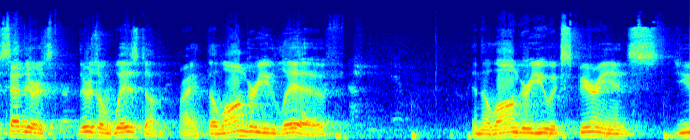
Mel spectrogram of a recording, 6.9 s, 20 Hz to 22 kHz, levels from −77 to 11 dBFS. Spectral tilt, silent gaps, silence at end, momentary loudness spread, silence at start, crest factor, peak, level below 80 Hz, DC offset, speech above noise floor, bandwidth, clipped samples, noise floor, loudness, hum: -5.5 dB/octave; none; 0 s; 12 LU; 0 s; 12 dB; 0 dBFS; -56 dBFS; under 0.1%; 27 dB; 14.5 kHz; under 0.1%; -39 dBFS; -13 LUFS; none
